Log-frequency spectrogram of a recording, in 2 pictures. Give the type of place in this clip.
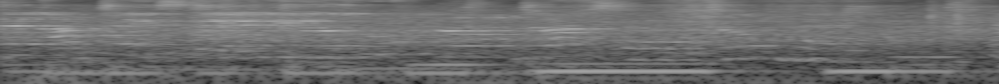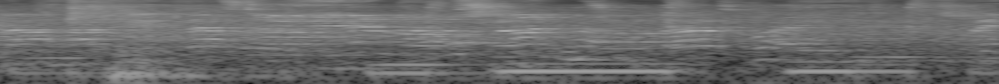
cafe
